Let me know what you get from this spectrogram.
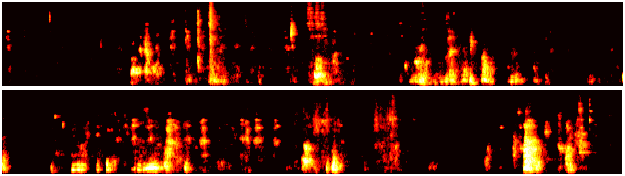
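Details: Blenheim Cavalier King Charles Spaniel puppies, a litter of five about seven weeks old, in an indoor home puppy pen; short yips and whiny squeals come in irregular bursts with brief quiet gaps, some sharp and high, others lower and mewling.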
